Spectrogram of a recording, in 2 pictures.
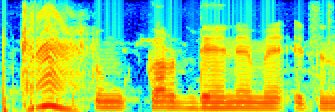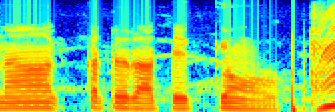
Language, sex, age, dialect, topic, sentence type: Hindi, male, 18-24, Awadhi Bundeli, banking, statement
